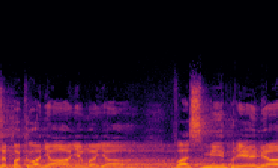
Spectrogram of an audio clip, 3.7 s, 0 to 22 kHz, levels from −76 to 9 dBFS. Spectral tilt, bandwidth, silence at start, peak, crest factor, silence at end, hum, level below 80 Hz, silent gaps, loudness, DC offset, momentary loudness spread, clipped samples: -4 dB/octave; 12.5 kHz; 0 s; -2 dBFS; 14 dB; 0 s; none; -34 dBFS; none; -15 LUFS; under 0.1%; 7 LU; under 0.1%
